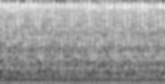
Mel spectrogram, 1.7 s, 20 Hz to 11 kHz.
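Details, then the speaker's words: Hyundai Sonata LPI that started, ran 3 seconds and stalled; a water-damaged control unit was found and resoldered: now a steady, even idle with a low smooth hum and no misses, knocks or hunting. "так ну двигун у нас працює"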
